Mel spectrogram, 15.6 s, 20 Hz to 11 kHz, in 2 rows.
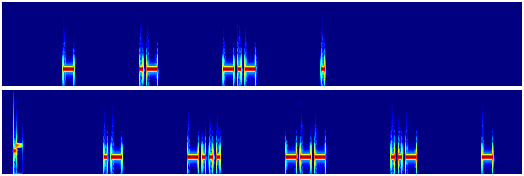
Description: Morse code, heard as a keyed tone, about 22 wpm, spaced as for 8 wpm, 700 Hz. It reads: TAKE ABOUT
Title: 6x Character Spacing - Top 200 Words - 22wpm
